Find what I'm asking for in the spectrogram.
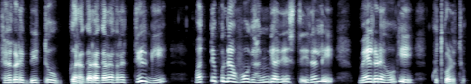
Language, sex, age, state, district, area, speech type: Kannada, female, 45-60, Karnataka, Shimoga, rural, spontaneous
